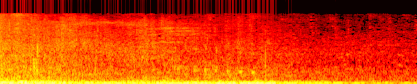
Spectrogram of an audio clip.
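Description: A Confringo blast spell goes off in the wizarding game Hogwarts Legacy, a loud, heavy booming burst with a deep rumbling low end that holds for about two seconds and then fades.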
